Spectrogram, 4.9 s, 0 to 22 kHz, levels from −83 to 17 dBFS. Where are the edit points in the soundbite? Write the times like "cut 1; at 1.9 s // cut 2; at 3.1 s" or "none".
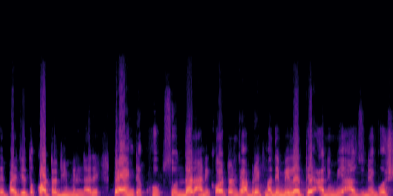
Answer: cut 1; at 1.3 s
